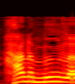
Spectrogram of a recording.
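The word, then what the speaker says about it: Hahnemühle: which is we've been talking about how to pronounce this all day long Hanam moule is the brand from Germany let's just show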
